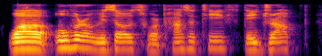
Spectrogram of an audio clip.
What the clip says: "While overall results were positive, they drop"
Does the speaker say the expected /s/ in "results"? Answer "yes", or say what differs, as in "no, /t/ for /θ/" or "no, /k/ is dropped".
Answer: yes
